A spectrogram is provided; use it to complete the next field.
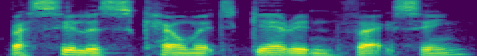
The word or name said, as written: bacillus Calmette-Guérin vaccine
